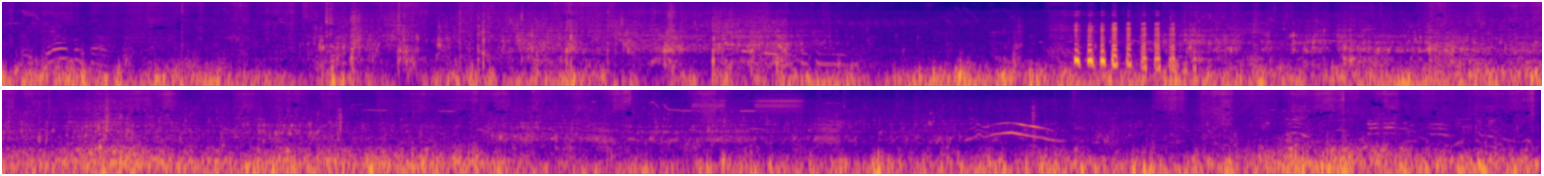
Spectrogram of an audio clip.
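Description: A horse wading through a muddy reservoir into deep water, the water splashing and sloshing around its legs and body. A brief rapid rattle comes about a third of the way in and is the loudest sound.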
